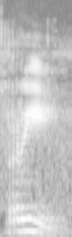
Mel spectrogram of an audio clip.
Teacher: Kalau huruf tipisnya Ro-nya itu lidahnya agak turun sedikit, Ri, dan mulut agak meringis, Ri.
